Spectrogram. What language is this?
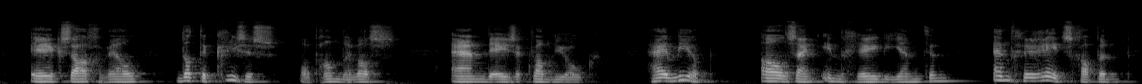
Dutch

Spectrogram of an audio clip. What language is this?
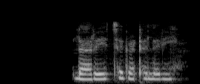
Pashto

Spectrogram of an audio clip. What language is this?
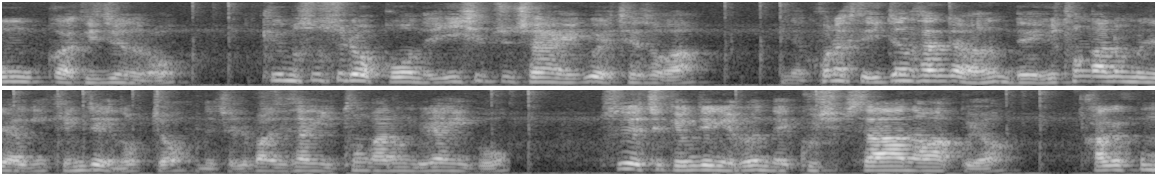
Korean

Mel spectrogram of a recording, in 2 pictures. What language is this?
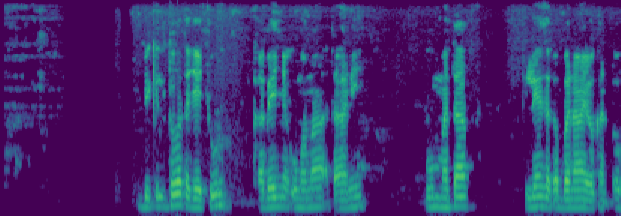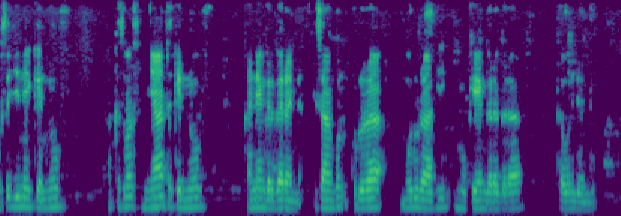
Oromo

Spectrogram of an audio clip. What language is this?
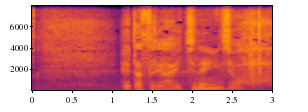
Japanese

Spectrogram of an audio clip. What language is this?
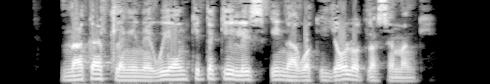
Central Puebla Nahuatl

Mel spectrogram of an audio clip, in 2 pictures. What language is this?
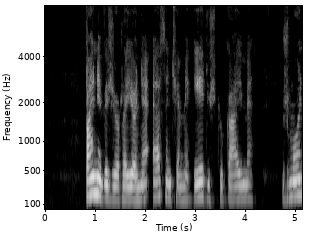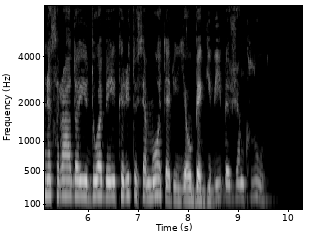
Lithuanian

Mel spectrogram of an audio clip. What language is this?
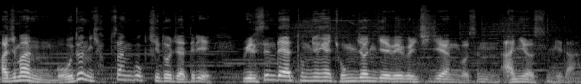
Korean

